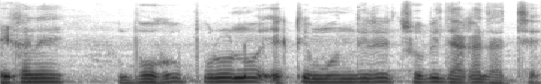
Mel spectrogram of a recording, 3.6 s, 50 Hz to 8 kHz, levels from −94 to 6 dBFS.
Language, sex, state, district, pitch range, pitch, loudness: Bengali, male, West Bengal, Cooch Behar, 115-130 Hz, 125 Hz, -16 LUFS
